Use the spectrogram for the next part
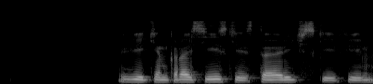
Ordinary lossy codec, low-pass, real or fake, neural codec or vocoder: none; none; real; none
